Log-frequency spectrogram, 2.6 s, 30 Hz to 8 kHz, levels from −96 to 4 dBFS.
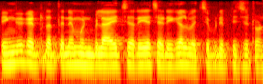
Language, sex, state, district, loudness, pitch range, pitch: Malayalam, male, Kerala, Kollam, -18 LUFS, 105-115 Hz, 110 Hz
